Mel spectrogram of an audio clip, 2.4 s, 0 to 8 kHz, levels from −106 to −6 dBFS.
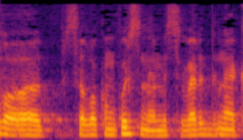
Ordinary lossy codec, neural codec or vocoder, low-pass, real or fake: MP3, 32 kbps; vocoder, 44.1 kHz, 128 mel bands, Pupu-Vocoder; 7.2 kHz; fake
